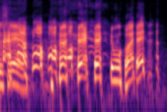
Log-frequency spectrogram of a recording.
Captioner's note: laughing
